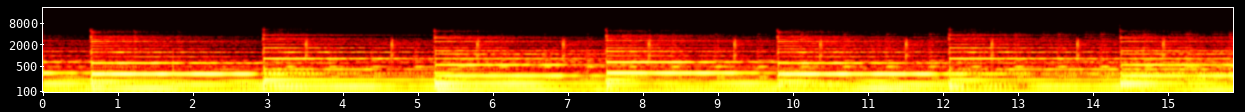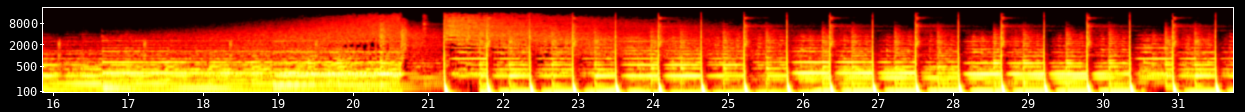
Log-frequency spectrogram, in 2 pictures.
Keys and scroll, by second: 1.0 space, 7.2 ctrl+q, 13.0 ctrl+z, 17.8 space, 23.6 ctrl+z, 24.0 space, 24.8 Delete, 26.8 F2, 31.2 space.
